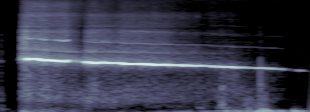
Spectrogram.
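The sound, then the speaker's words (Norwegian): A person imitates a football fan's loud, piercing whistle, the one heard each time the opposing goalkeeper takes a goal kick: one long sustained tone with a brief break early on, slowly dropping in pitch before trailing off, with no other voices. “Ellers så bare plystrer han jævlig høyt”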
